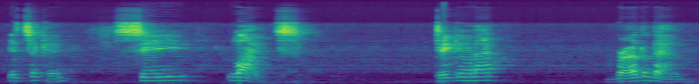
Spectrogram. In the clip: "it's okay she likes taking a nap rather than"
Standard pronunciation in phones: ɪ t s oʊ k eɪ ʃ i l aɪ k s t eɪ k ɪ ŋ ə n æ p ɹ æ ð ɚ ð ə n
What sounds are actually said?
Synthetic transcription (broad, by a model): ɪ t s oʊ k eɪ s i l aɪ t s t eɪ k ɪ ŋ ə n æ b ɹ æ ð ɚ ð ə n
